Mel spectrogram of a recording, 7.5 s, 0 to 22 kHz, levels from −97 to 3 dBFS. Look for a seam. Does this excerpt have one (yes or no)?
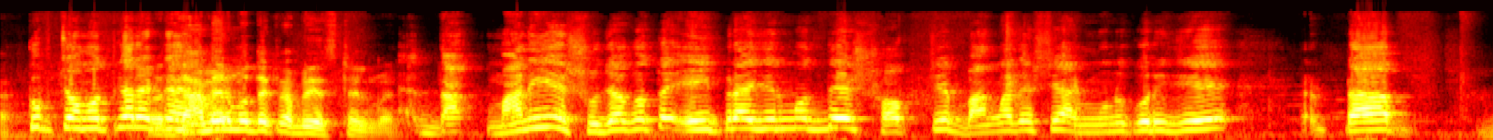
no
